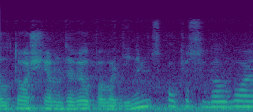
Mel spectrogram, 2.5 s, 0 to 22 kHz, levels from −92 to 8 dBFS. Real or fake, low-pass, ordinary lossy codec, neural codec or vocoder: real; 14.4 kHz; MP3, 48 kbps; none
